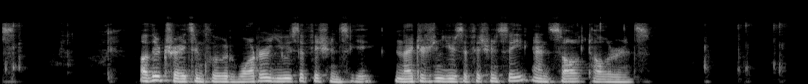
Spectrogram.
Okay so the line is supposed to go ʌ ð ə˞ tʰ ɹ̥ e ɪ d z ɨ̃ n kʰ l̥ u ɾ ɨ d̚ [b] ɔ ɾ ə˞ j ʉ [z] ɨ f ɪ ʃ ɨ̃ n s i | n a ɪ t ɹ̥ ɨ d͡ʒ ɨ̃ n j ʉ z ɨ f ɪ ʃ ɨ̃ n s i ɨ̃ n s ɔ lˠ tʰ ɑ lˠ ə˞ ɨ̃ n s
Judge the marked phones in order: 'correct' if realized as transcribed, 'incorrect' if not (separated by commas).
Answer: incorrect, correct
